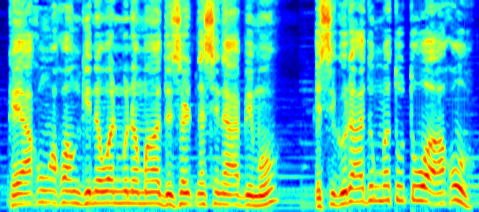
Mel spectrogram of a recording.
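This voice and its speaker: A man acting as a flirty suitor in a radio romance, full of flattery. His voice is notably high for a man. Faint music plays behind him. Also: fast, lightly acted. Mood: playful, flirting. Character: flirtatious, flattering suitor chatting up a taken woman. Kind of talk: radio drama dialogue.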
